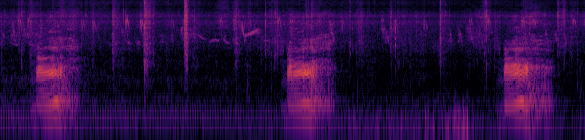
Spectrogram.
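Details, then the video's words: Cow calling out in a way likened to a gong: three strong, ringing, harmonic calls spaced roughly every three and a half seconds, each lasting about half a second, with faint clicks and low background hum. "Funny cow noise sounds just like a gong"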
